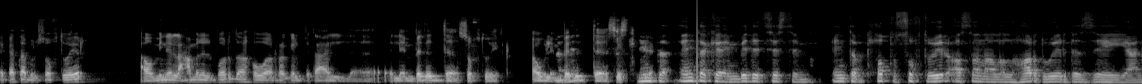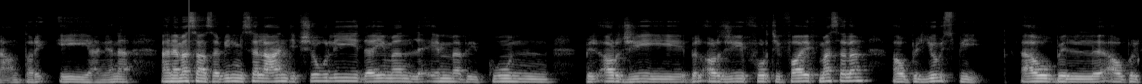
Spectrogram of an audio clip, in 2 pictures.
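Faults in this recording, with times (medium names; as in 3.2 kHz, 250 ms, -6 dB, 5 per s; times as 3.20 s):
6.97 s: pop -4 dBFS
13.31 s: pop -7 dBFS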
